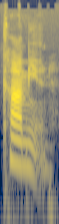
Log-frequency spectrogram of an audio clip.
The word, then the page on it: commune: American English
